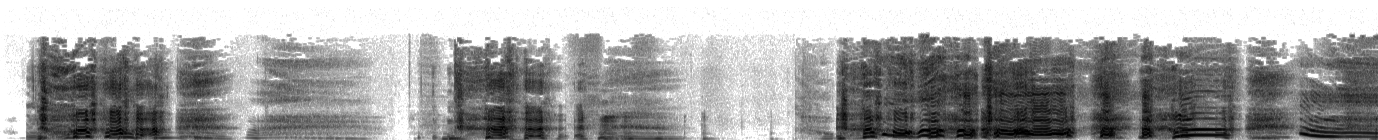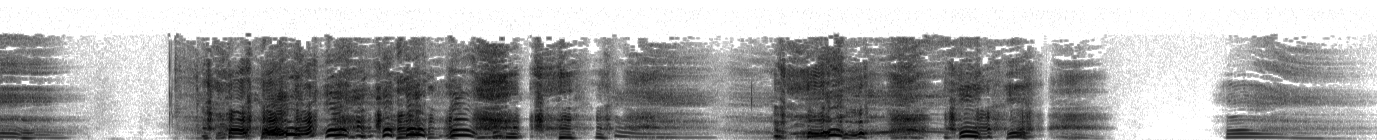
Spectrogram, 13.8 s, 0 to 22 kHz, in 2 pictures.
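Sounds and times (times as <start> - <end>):
woman laughing: 2.2 - 3.6, 4.2 - 7.0, 7.9 - 10.1, 10.8 - 12.2.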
